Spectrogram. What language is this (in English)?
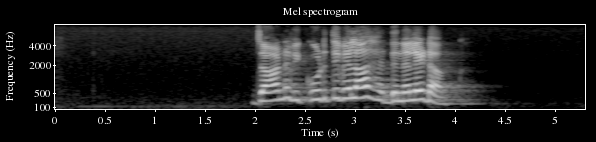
Sinhala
